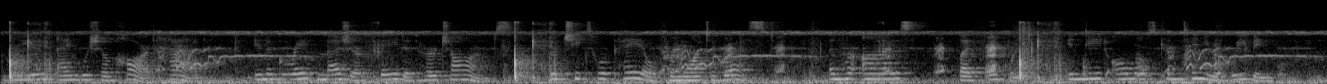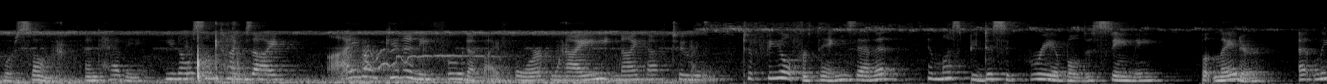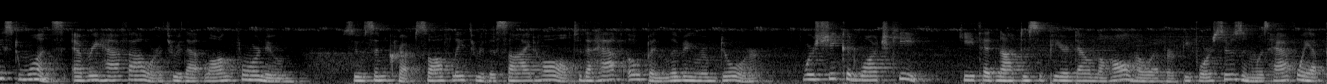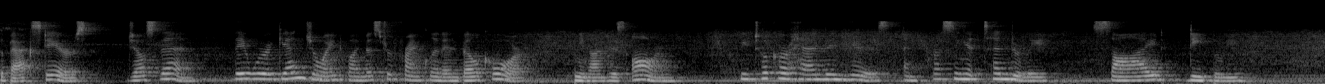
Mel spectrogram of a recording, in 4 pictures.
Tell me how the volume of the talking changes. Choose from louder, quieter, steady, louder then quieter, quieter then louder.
steady.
